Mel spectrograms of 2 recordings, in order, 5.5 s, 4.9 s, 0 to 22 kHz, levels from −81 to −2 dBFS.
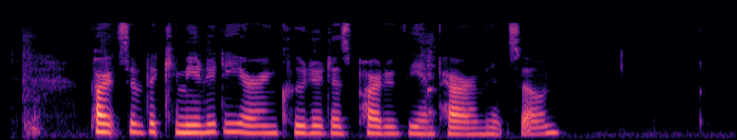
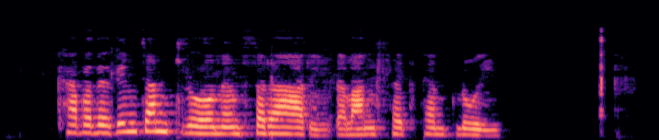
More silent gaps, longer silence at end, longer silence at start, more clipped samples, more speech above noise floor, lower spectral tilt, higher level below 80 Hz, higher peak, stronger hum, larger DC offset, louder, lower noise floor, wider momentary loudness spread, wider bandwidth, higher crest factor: neither; first, 1.35 s vs 0.4 s; second, 0.15 s vs 0.45 s; neither; second, 42 dB vs 67 dB; about the same, -5.5 dB/octave vs -6.5 dB/octave; second, -74 dBFS vs -68 dBFS; about the same, -2 dBFS vs -2 dBFS; neither; neither; second, -26 LUFS vs -18 LUFS; second, -67 dBFS vs -84 dBFS; about the same, 13 LU vs 15 LU; first, 11.5 kHz vs 9.8 kHz; first, 26 dB vs 18 dB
